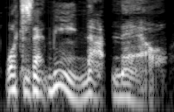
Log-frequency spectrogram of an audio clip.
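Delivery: plain reading voice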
